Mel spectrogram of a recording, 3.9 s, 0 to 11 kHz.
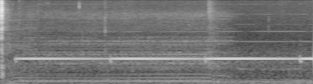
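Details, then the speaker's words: Dodge SRT-4 after Walbro 255 fuel pump and new fuel canister install, key on: steady low electric hum for a couple of seconds under a chime, then stops; fuel pump priming normally. "hear that fuel pump priming. That's a good sign."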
